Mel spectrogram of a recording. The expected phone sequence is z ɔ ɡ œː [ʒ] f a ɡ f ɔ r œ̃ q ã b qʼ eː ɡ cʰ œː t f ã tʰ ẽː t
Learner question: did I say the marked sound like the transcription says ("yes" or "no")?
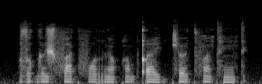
yes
